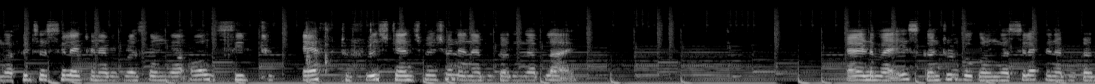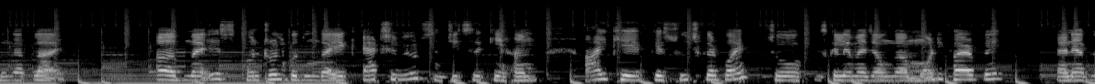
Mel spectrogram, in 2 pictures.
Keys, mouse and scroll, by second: 2.5 click, 3.9 alt+shift+f, 5.9 click, 8.2 z, 8.8 click, 11.7 click, 12.1 scroll down 1, 18.5 click, 21.4 click.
